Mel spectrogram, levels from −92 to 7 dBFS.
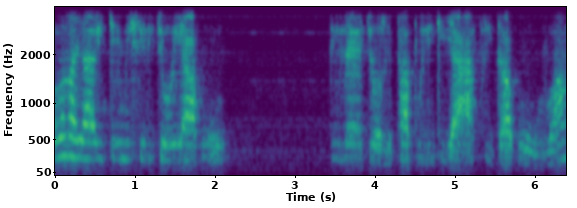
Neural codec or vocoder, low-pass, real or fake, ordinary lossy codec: vocoder, 22.05 kHz, 80 mel bands, HiFi-GAN; 3.6 kHz; fake; Opus, 32 kbps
